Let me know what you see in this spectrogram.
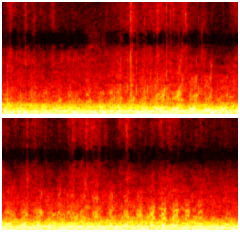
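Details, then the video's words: Guinea pigs eating hay, giving short squeaky chirps in quick repeated bursts, with a few brief rising squeals in the middle, all over a steady, dense low-pitched background noise. "Guinea Pigs Sounds Making Noise While Eating Hay"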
